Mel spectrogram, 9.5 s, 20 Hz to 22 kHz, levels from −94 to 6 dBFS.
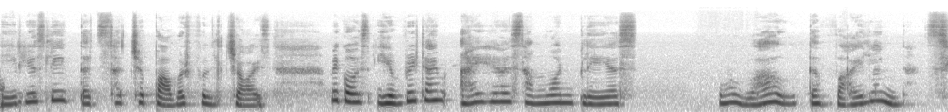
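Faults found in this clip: Speech suppressed in double talk, 0.00–0.18 s: level dips about 35 dB for about 200 ms. Likely echo canceller attenuating during double talk. Waveform shows a near-flat gap.

Echo leak at 0.16–0.25, 0.73–1.33, 1.92–2.28, 2.67–3.42 and 8.45–8.50 s: faint copy 372 ms late, about 15 to 35 dB down. Likely residual loudspeaker echo escaping cancellation. Spectrogram shows faint, shifted repeats of the speech.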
